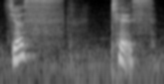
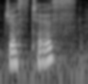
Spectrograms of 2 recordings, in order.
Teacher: I guess you have to be very breathy when you say this. Like so much air is coming out of your mouth. In the j and the s. Justice. The placement of your tongue is basically in the same place.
